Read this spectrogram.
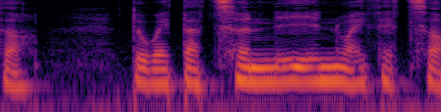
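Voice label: "tynnu" Welsh, spoken word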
